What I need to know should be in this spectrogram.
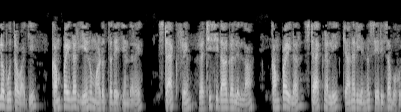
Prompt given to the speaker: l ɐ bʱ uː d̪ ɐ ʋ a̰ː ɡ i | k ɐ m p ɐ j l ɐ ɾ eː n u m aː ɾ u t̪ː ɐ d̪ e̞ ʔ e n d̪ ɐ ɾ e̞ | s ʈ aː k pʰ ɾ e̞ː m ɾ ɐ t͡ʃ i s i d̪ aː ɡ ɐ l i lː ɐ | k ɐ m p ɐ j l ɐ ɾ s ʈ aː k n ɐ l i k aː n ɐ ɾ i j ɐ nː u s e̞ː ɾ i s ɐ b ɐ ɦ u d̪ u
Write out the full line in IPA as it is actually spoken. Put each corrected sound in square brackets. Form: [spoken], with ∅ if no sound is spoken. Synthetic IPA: l ɐ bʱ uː [t̪] ɐ ʋ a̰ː ɡ i | k ɐ m p ɐ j l ɐ ɾ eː n u m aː [ɽ] u t̪ː ɐ d̪ e̞ ʔ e n d̪ ɐ ɾ e̞ | s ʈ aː k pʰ ɾ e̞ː m ɾ ɐ t͡ʃ i s i d̪ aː ɡ ɐ l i lː ɐ | k ɐ m p ɐ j l ɐ ɾ s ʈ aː k n ɐ [lː] i k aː n ɐ ɾ i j ɐ nː u s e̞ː ɾ i s ɐ b ɐ ɦ u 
